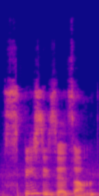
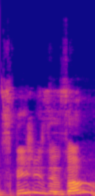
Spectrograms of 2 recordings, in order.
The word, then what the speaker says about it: speciesism: That's called speciesism. And speciesism, or speciesism, there's 2 ways of pronouncing it, is the purest form of racism.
